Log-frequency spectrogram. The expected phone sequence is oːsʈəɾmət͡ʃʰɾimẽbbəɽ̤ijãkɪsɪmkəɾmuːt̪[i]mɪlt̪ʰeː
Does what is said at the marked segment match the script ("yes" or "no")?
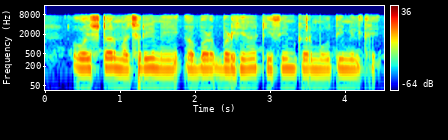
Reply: yes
